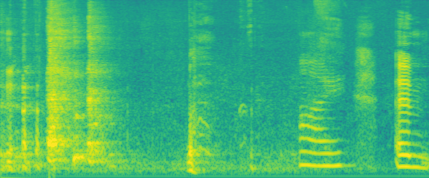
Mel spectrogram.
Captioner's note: everyone laughing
